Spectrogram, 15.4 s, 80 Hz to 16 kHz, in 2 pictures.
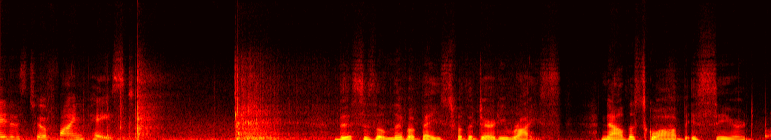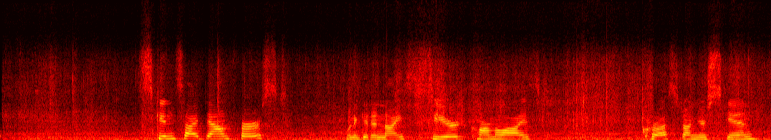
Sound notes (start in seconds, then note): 4.6 voiceover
